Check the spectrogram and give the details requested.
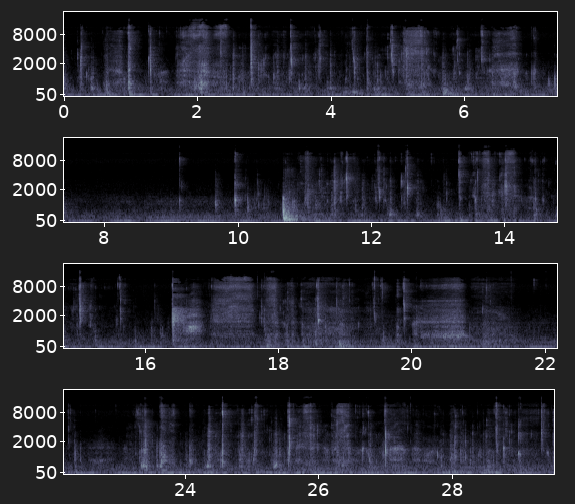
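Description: Close-miked chewing of saucy cooked enoki and oyster mushrooms, with many short, sharp mouth clicks. There is a quieter stretch about a third of the way in, broken by one loud click.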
